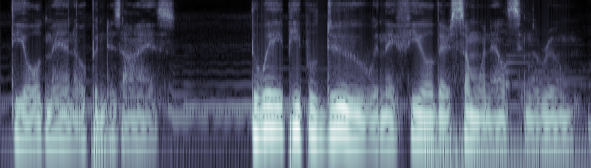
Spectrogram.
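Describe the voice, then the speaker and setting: Slow-paced male ghost story narrator. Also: low-pitched, dark tone.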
